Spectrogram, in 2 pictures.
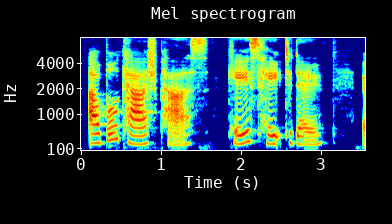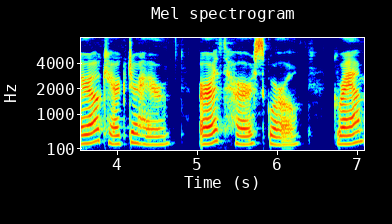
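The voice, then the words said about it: American accent. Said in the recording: “I'm pretty sure I just have a normal American accent”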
